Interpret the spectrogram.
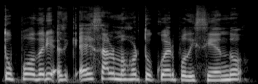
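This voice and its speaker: A woman's voice: fairly high pitch, steady tone, a little fast, dry recording, clean studio sound. A woman in casual chat, supportive and often chiming in.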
